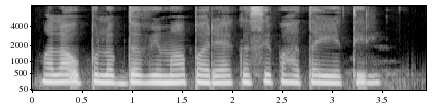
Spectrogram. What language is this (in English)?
Marathi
